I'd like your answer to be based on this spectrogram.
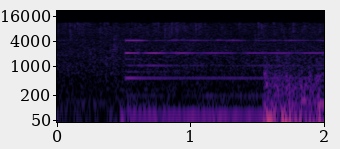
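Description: Steady rain pours in a dense bamboo forest during a thunderstorm, and a deep rumble of thunder swells near the end, loud and close, with no voices.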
